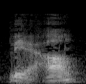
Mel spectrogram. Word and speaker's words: 两: According to the rule that you just learned, a single digit 2 without any other digits in the third green circle is pronounced 两.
